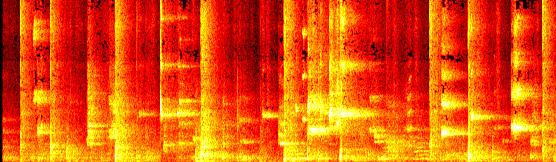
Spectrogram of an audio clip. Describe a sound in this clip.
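Young men call out to each other across an echoing hall.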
